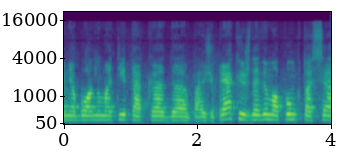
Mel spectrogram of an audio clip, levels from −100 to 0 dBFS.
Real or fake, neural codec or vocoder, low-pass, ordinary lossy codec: real; none; 14.4 kHz; Opus, 16 kbps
